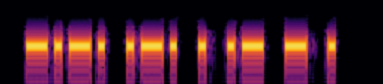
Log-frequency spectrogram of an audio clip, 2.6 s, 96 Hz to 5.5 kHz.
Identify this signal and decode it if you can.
Morse code, heard as a keyed tone, about 25 wpm, 600 Hz. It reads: CREATE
